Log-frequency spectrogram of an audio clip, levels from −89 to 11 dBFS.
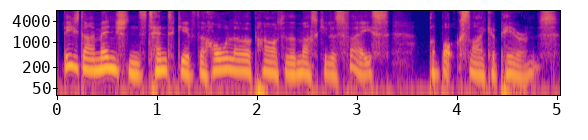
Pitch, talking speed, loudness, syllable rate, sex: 145 Hz, 205 wpm, -18 LUFS, 6.0 syllables/s, male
